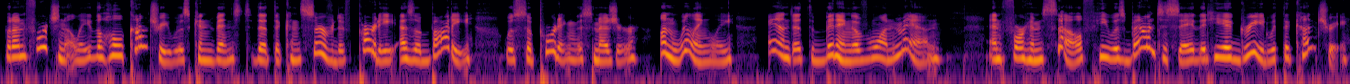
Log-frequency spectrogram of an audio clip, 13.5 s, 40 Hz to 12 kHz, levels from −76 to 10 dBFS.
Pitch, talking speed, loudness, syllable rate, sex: 245 Hz, 175 wpm, -19 LUFS, 5.6 syllables/s, female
